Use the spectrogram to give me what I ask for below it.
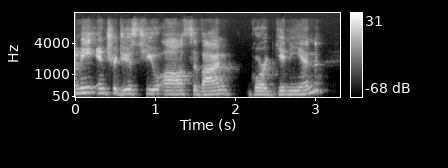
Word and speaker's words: Sevan: introduce to you all siobhan gorginian did i pronounce that right siobhan two thumbs up i wish you were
